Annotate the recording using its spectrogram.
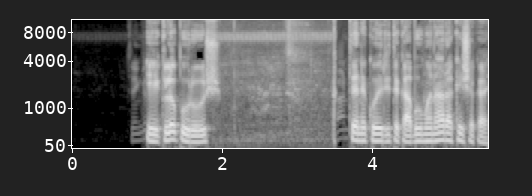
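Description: An elderly man speaks calmly and expressively into a close microphone.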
